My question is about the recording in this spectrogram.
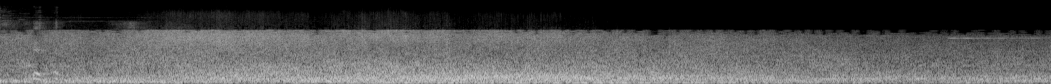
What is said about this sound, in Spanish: Despegamos sin incidencia alguna y tuve distraído a Pablo lo suficiente como para que no notase el momento del ascenso.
